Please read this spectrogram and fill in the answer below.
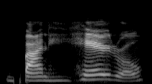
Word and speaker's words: banheiro: include it here but when you have n and an h it makes the yeah so the h makes it sound like there's a y in there so instead of banheiro you would say okay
